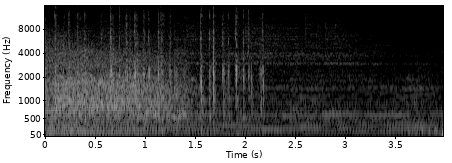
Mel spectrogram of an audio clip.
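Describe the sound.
Tapping on a device's keys to place an online order: a quick run of light, crisp taps, with a broad hiss that fades away afterwards.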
